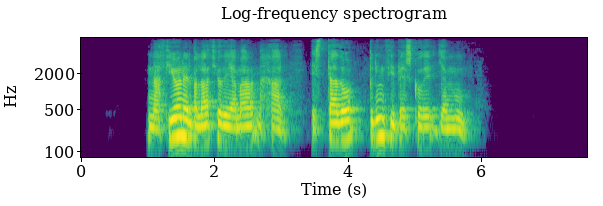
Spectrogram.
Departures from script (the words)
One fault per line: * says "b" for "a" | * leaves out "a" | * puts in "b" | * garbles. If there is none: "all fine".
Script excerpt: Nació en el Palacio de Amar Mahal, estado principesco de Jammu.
all fine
